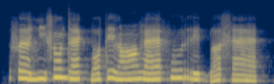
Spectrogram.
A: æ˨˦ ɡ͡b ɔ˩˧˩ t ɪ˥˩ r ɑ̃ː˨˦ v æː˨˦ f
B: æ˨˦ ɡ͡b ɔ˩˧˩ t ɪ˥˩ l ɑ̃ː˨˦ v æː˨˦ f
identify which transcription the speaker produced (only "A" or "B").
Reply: B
